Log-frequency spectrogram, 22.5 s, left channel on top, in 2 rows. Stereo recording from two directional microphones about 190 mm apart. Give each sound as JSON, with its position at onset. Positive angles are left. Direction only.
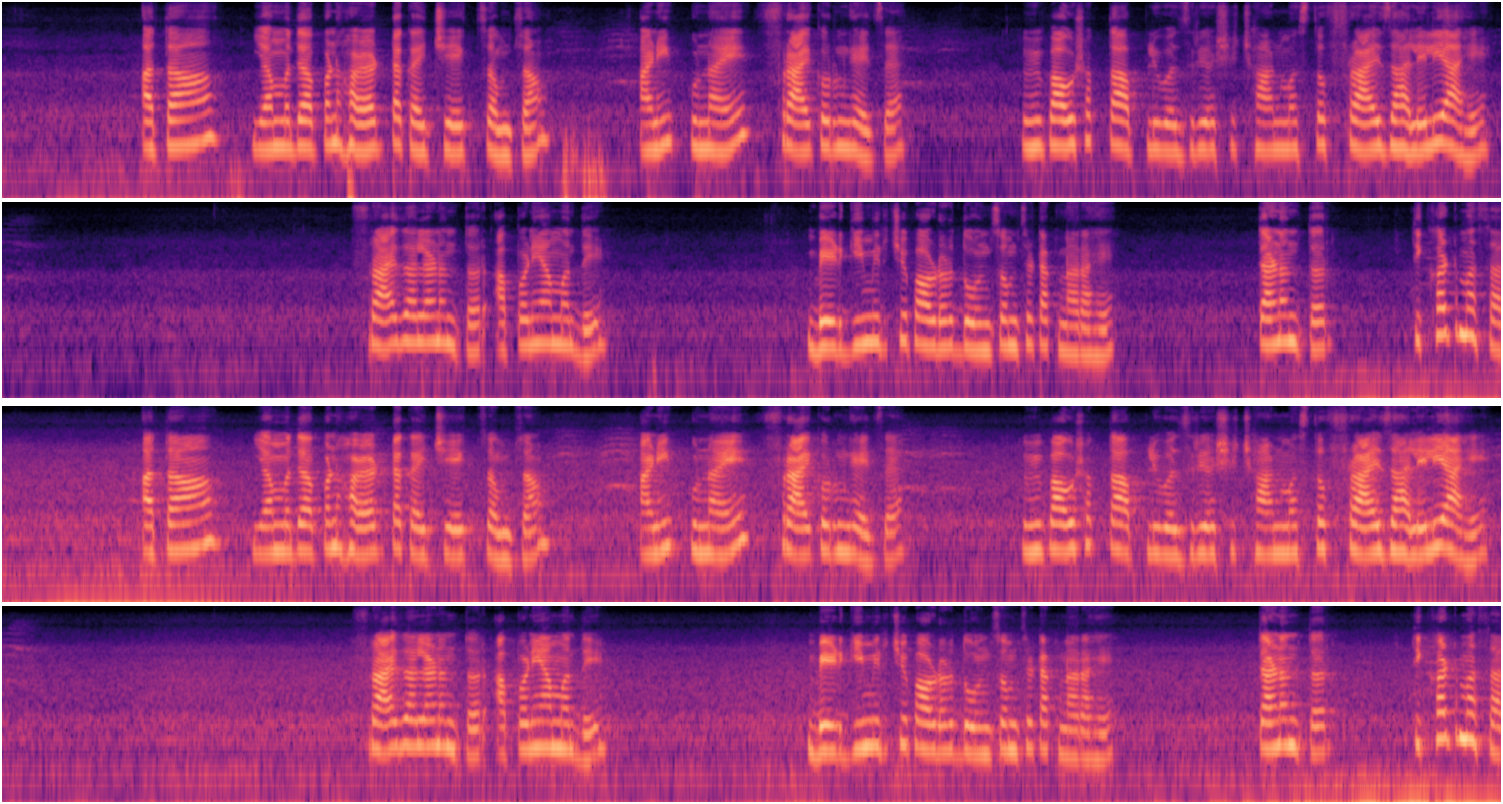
{"t": 1.0, "sound": "speech", "side_deg": 50}
{"t": 8.5, "sound": "a woman's voice", "side_deg": 35}
{"t": 14.0, "sound": "speech", "side_deg": 50}
{"t": 17.2, "sound": "speech", "side_deg": 50}
{"t": 20.7, "sound": "speech", "side_deg": 45}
